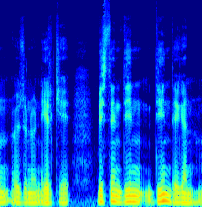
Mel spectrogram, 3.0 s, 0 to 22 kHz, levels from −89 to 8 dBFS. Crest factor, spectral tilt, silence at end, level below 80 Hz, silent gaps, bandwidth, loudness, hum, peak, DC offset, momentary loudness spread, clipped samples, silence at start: 16 dB; -7.5 dB/octave; 0 s; -54 dBFS; none; 16.5 kHz; -28 LUFS; none; -12 dBFS; under 0.1%; 10 LU; under 0.1%; 0 s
